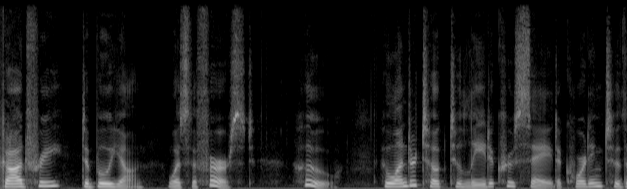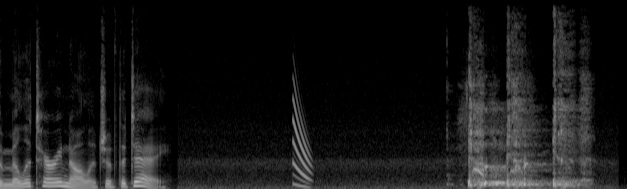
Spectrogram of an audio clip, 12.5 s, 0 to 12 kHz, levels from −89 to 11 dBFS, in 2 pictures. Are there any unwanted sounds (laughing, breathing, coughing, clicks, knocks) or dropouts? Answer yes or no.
yes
